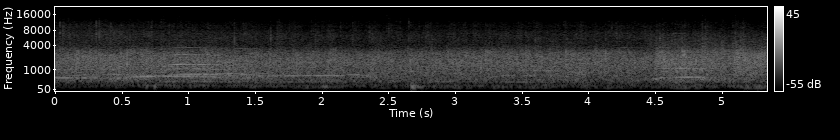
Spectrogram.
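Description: An event audience at a Startup Grind Barcelona night greets a DJ with sustained, fairly loud applause and a few faint whoops. The dense clapping holds steady throughout.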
